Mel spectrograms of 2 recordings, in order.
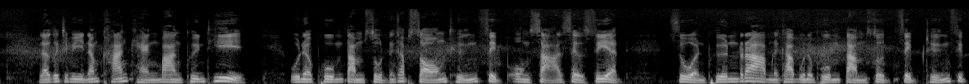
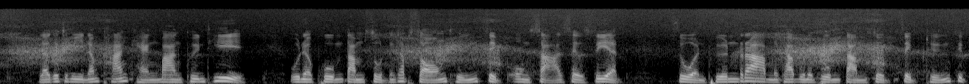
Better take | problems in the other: first | hiss; loud; throughout; 7 dB below the speech; faint in the first

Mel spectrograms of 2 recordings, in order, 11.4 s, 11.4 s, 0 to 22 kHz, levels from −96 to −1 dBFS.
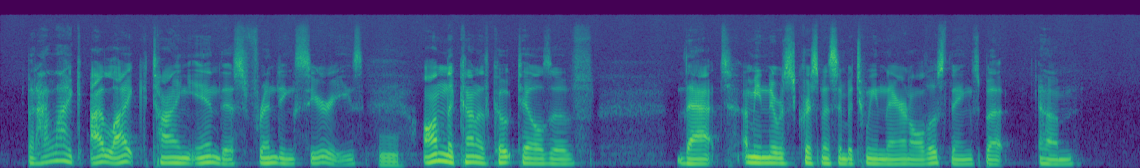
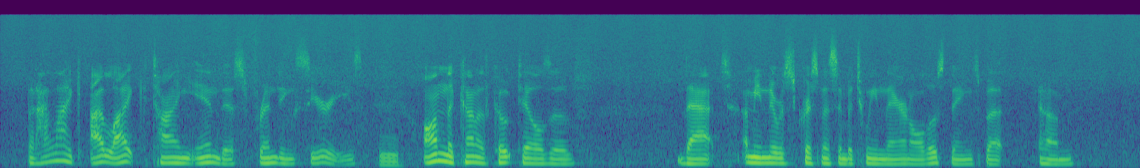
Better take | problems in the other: first | hiss; loud; throughout; 8 dB below the speech; faint in the first

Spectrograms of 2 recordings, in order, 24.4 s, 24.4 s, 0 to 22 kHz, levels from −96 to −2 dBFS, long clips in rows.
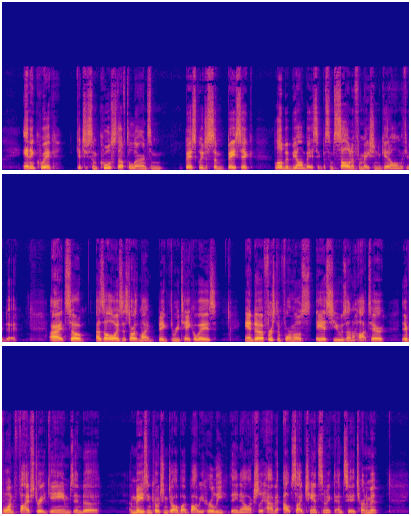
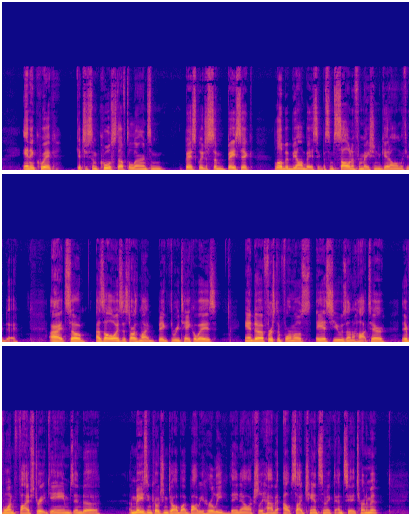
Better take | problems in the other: second | thin; somewhat; fading below 300 Hz

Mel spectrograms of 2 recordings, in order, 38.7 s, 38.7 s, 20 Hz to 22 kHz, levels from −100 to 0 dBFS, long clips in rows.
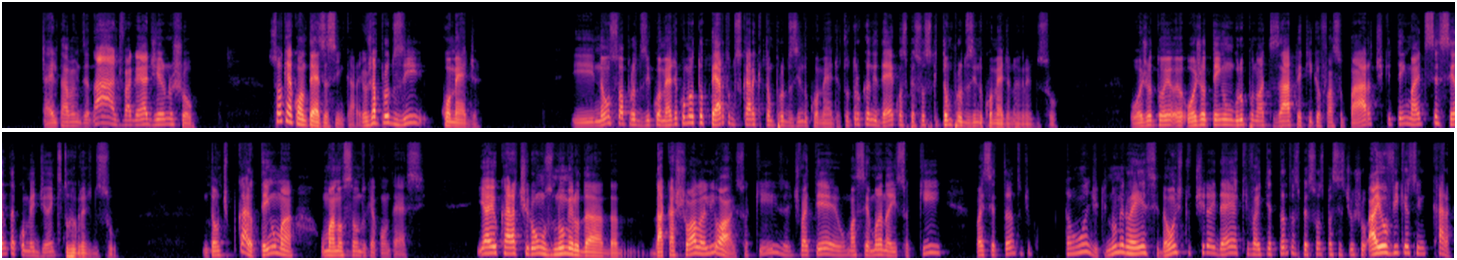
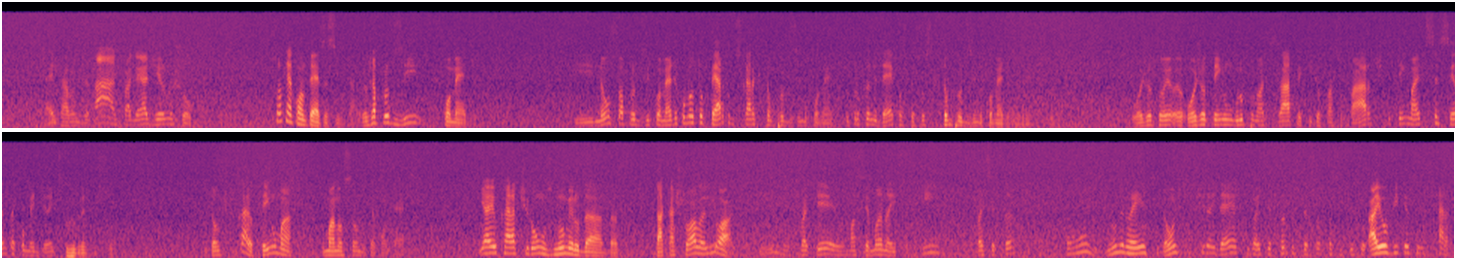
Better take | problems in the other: first | hiss; loud; throughout; 8 dB below the speech

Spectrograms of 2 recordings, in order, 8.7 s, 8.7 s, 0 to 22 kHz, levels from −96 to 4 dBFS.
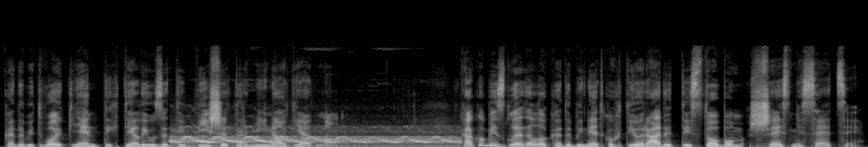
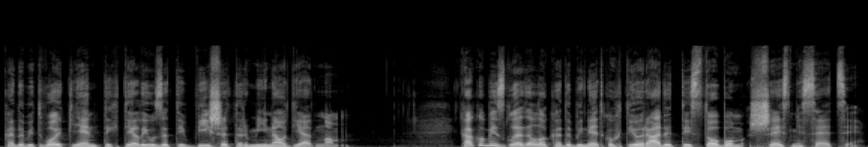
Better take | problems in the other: second | siren; loud; from 1.5 to 4.5 s; peak 2 dB above the speech

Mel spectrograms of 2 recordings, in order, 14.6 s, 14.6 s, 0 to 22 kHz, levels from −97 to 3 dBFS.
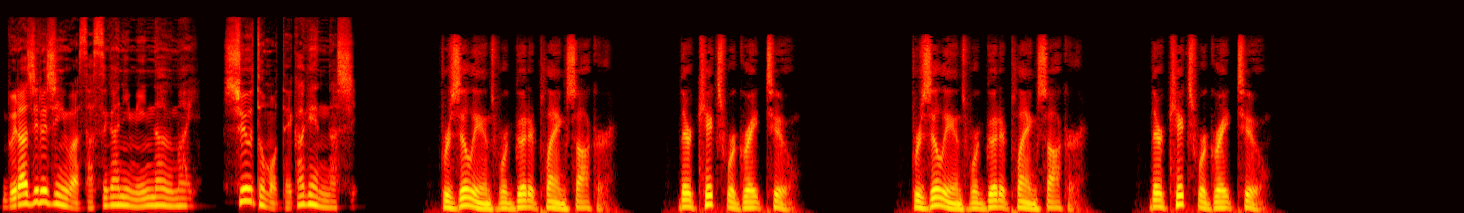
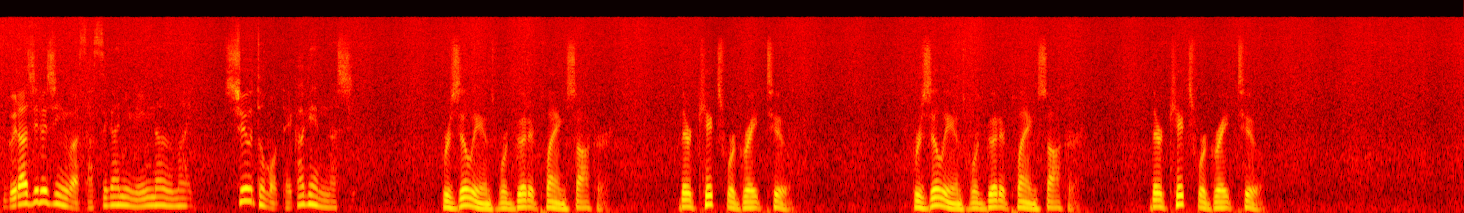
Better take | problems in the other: first | hiss; noticeable; throughout; 10 dB below the speech

